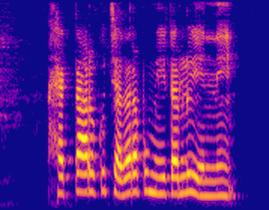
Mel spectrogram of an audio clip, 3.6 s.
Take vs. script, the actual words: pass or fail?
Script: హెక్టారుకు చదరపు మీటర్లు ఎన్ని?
pass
